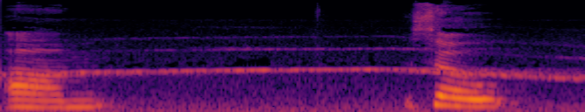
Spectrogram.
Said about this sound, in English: So, sirens.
